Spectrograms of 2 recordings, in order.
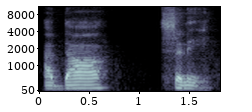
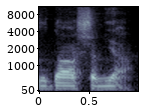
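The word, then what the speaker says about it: Adar Sheni: with an intercalary month called Adar Shani, right? Or we would pronounce this as Adar Shanya, right? Or the Adar right here. So I put two references. There's two ways to say it, right?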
